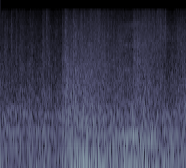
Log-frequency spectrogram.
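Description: Video game combat effects clash and crackle.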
